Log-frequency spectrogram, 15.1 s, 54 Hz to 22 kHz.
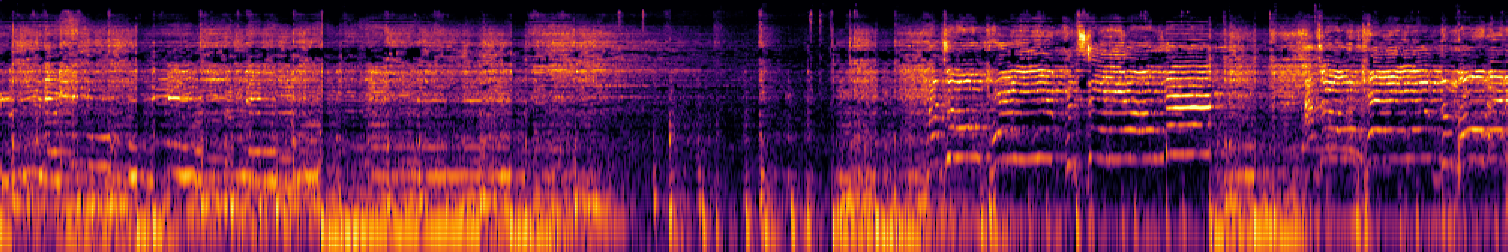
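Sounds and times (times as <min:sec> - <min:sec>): live blues band playing: 0:00.0 - 0:15.0
person singing: 0:09.2 - 0:15.0.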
